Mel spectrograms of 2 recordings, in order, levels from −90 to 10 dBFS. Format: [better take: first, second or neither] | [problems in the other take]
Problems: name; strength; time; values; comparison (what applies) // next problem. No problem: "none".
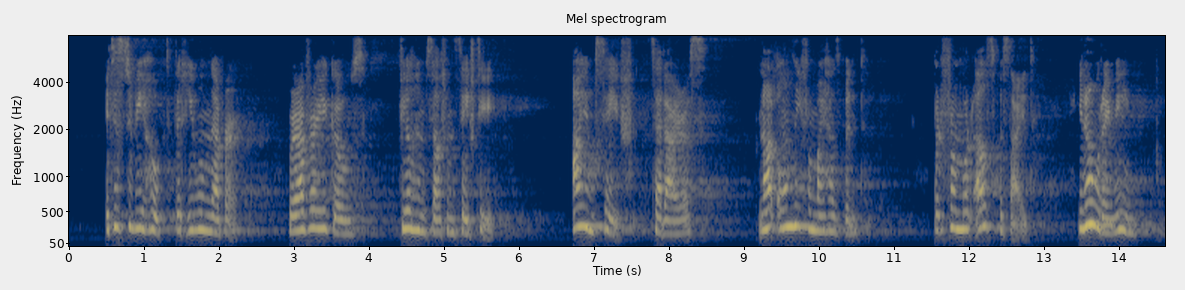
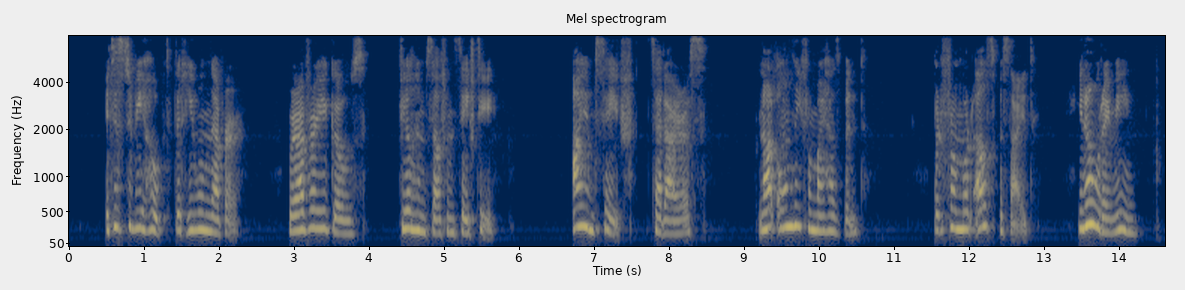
second | room echo; dies away in 1.8 s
